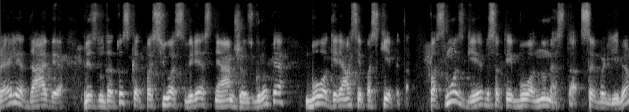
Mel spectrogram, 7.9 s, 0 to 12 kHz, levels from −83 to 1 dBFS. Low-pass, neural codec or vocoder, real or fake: 10.8 kHz; none; real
